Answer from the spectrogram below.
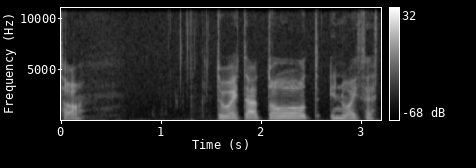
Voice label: "dod", Welsh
